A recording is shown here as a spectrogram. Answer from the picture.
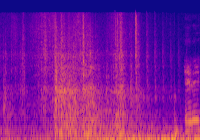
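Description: Metal sheet pan being slid onto an oven rack: a noisy scrape lasting about a second, followed by a spoken remark near the end.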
